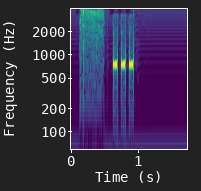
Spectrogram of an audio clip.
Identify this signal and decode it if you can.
There is no code.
